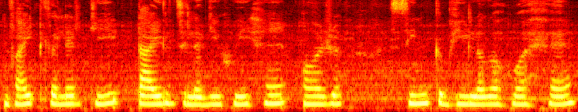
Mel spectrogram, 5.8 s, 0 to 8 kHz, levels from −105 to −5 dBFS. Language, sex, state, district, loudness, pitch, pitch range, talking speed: Hindi, female, Himachal Pradesh, Shimla, -15 LUFS, 215 Hz, 210-230 Hz, 135 wpm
